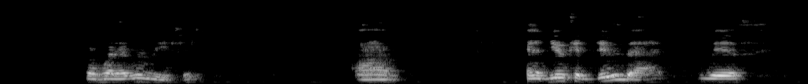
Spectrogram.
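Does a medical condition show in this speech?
Yes: cerebral palsy; speech not affected.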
